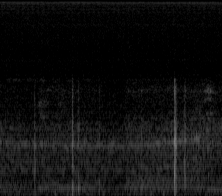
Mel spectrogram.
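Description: Near silence: a faint steady hiss with a thin steady tone, broken by a few soft clicks, one about a second and a half in and a couple near the end.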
